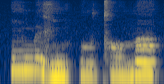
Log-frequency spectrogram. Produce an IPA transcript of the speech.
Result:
ĩ˦mɪ˦˨ɣĩ˨ k͡pu˨tʰɔ˨mã˦

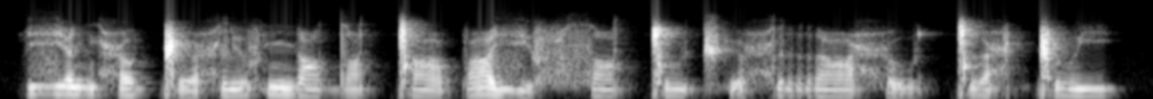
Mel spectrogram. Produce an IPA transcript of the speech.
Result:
zʲɑ˥˧nʲħo˧ǁø˩˧ħlʲo˥f nʲɑ˧ dˤy˧˩ǀɑ˧˩pɑ˥˧ zʲɯ˩˧fsˤe˧ǀu˧˩t͡ʃʼy˩˧ħ rɑ˥ ħu˩˧ ǀɯ˥˧ħǁu˥j

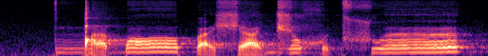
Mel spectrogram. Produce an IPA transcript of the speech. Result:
ŋ͡ǃa̰ɓɔː ɓa̰ʃa̰ d͡ʒɔχʷḭt͡ssʷœː

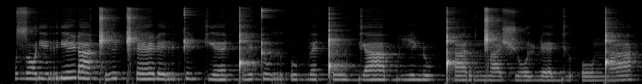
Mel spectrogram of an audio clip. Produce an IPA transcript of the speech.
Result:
zɔɾʲerɾʲe ɽaɡ͡ǁɪ ǁʰɛ ɽerʈikʲɛɡ͡ǃɛ ʈurʔʊbɛǃo ɡʲa bi ɳuǃʰarŋ͡ǁa ʃolʲ ɳɛɡʲʊ ʔoŋ͡ǃa

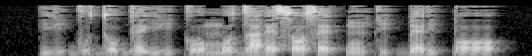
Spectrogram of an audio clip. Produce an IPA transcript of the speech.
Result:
ji˨ɡu˨˦ do˦˨ɡɛ˨ji˨ ko˨˦mo˦da˧ ɾɛ˦sɔ˦sɛ˦k͡pũ˦ ki˦ɡ͡bɛ˦˨ɾi˨˦k͡pɔ˧

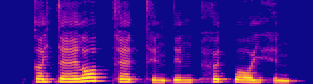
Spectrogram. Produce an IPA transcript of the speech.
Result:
kɐ˨˧jt̪ɛː˨˧lɔː˥t̚ t̪ʰɛː˧k̚t̪ʰɪ˨˩ŋt̪ɪ˧ŋ | hɵ˧t̚ pɔː˨j hɪ˨˩ŋ

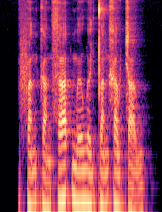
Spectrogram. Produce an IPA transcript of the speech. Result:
fa˧˥nka˨˩n saː˦˥t̚ məː˧˥wə˧˥j t̪a˧˥nxa˧wca˨˩˨w

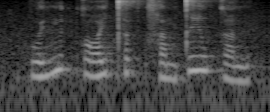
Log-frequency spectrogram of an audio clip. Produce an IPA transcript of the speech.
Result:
kʷɐ˨˧jn̪ɵ˥t̚ kɔː˨˥jt̪ʰɐ˧k̚t͡sʰɐ˨m t̪iː˧w kɐ˨n

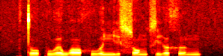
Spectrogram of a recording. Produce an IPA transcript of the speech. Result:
t̪o˧ku˧˥ə̯wɔ˧ xu˧ə̯ɲi˧ sɔ˨˩˨ŋsi˧˥ə̯xə˨˩˨ŋ

